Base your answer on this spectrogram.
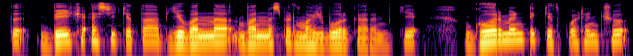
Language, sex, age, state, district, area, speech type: Kashmiri, male, 30-45, Jammu and Kashmir, Shopian, urban, spontaneous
